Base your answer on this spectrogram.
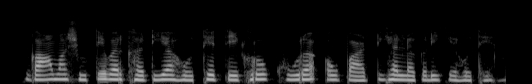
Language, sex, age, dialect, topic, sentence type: Chhattisgarhi, male, 18-24, Western/Budati/Khatahi, agriculture, statement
